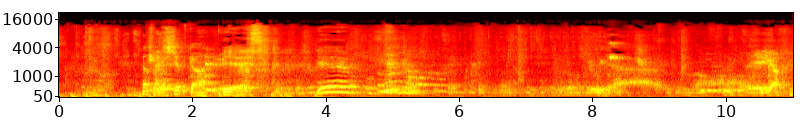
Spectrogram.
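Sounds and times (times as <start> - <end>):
room chatter: 0.0 - 11.0.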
